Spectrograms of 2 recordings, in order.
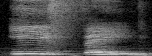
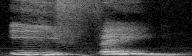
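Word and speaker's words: hífen: Quando eu falo, por exemplo, ifen, ó, ifen, aqui eu tenho um ditongo.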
